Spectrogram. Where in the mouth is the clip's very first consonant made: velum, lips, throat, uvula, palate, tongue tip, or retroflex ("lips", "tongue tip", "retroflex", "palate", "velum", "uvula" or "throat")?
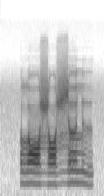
tongue tip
